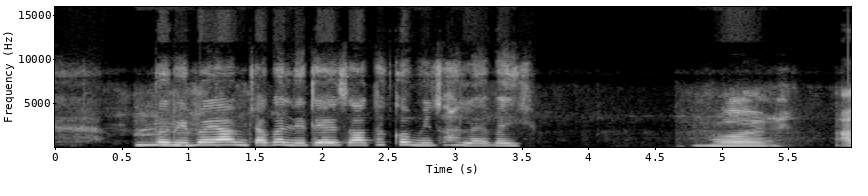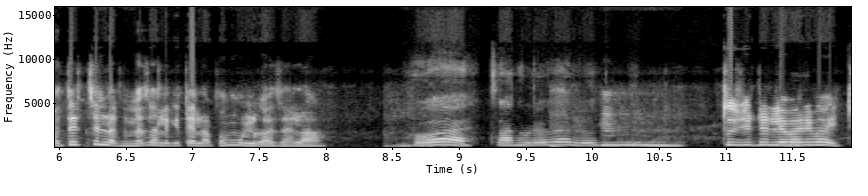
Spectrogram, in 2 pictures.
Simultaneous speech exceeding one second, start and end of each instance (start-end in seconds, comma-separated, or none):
none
